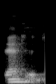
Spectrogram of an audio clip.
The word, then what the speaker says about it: Vantage: And today we have a great guest, Everett Berry from Vantage, right? Or did I pronounce it right? Vantage.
